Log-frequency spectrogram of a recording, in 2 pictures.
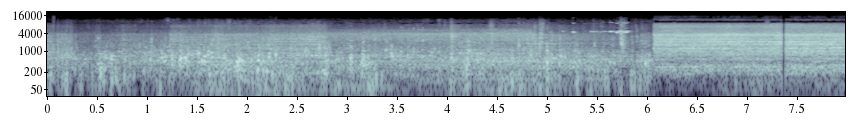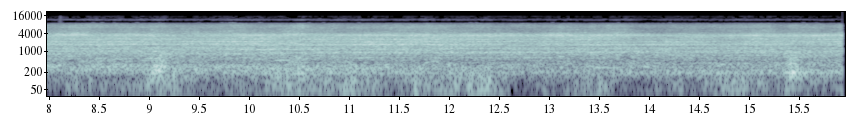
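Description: Railway station bustle around a standing train. About six seconds in it gives way abruptly to a loud, steady hiss of steam from a steam locomotive close by.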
